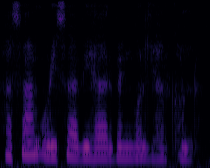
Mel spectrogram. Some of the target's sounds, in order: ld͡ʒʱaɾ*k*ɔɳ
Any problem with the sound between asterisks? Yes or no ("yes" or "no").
yes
